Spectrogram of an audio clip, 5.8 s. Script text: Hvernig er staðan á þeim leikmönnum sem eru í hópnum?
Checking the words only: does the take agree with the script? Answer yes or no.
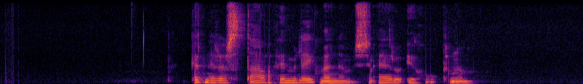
yes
